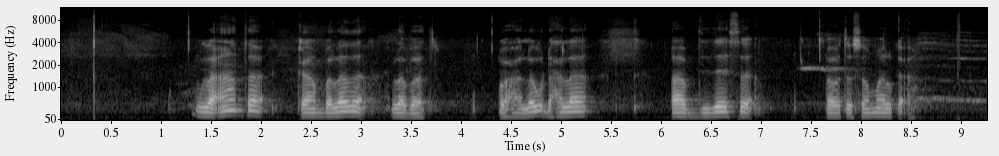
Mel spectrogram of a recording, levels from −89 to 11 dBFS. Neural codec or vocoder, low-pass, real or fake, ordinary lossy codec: none; 10.8 kHz; real; none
